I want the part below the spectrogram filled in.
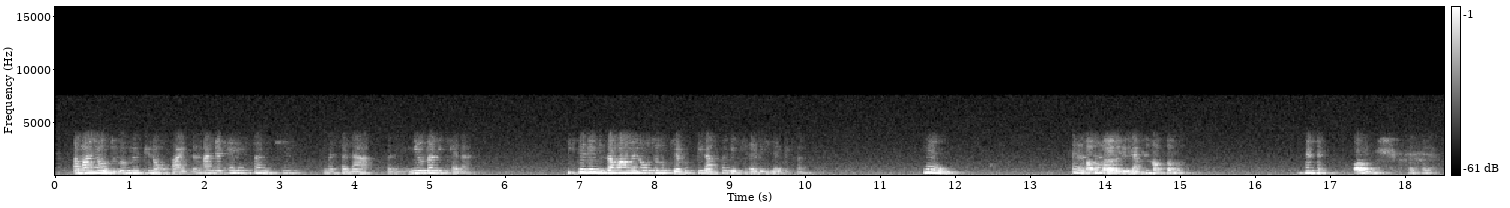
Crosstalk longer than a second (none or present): present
